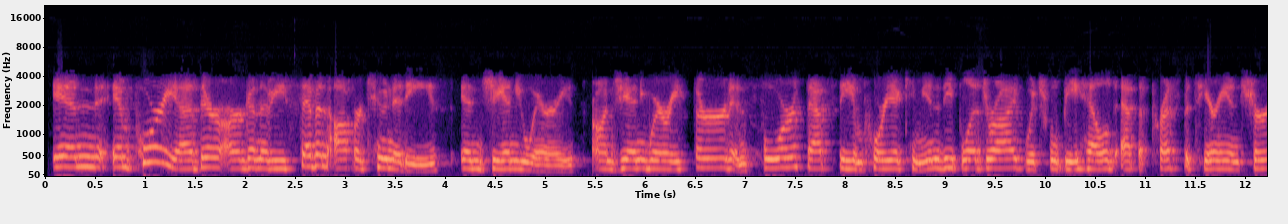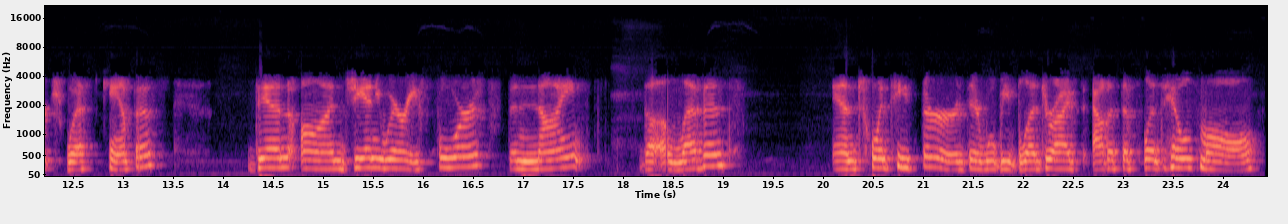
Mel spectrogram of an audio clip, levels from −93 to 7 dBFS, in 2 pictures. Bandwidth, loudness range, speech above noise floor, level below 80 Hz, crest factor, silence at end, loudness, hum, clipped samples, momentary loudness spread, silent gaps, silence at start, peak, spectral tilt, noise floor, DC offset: 4.4 kHz; 2 LU; 42 dB; -60 dBFS; 14 dB; 0.1 s; -20 LUFS; none; under 0.1%; 5 LU; none; 0.1 s; -6 dBFS; -8 dB/octave; -61 dBFS; under 0.1%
